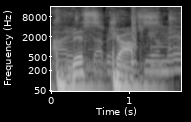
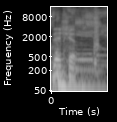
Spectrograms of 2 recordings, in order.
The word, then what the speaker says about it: Bischops: For everybody who's not looking at it, BISS, chops, but it's pronounced Bishops.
